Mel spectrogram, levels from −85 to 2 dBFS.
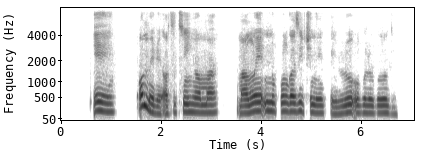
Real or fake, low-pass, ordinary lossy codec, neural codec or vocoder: real; 7.2 kHz; none; none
